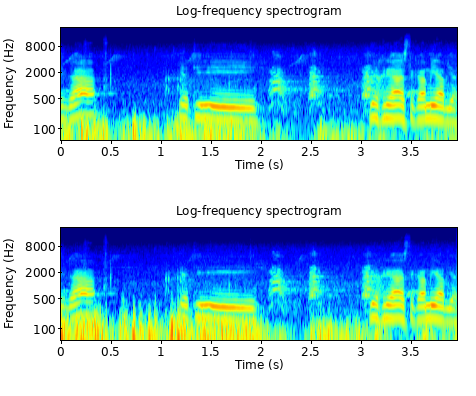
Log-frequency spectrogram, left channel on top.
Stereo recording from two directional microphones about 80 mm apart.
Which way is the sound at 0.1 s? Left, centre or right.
Left.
